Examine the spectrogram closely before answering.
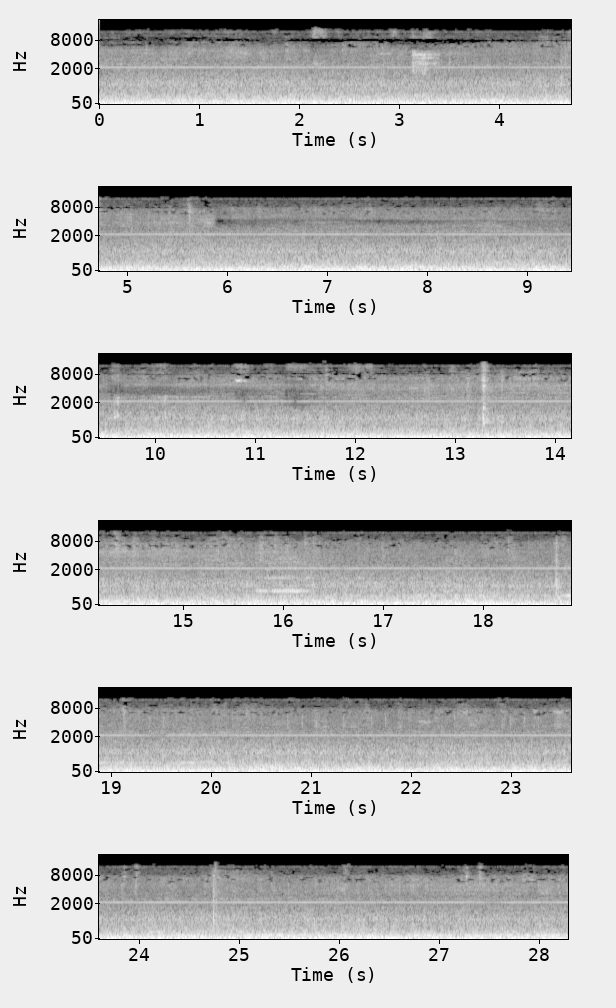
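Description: Steady rumble of a V/Line passenger train running along the line, with a thin steady high whine over it.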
